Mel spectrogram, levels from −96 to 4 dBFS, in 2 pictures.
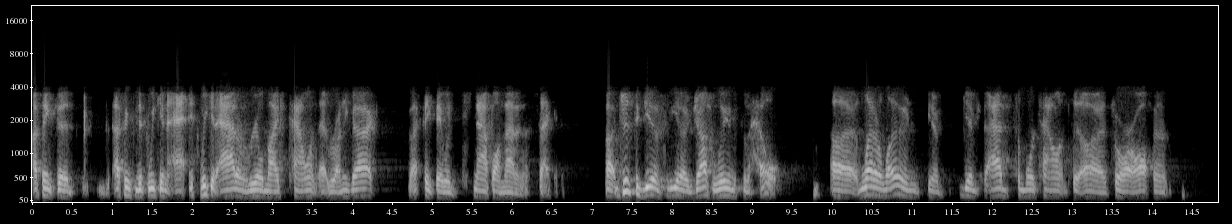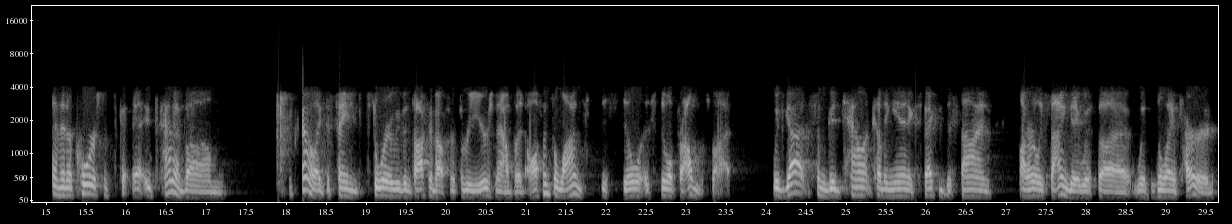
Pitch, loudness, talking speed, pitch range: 135 Hz, -32 LUFS, 225 wpm, 125-145 Hz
